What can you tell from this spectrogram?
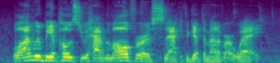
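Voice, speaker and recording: A raspy, put-on character voice rattles along at a very fast pace. Its pitch varies in an ordinary way. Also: man, fairly high pitch for a man. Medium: actual play.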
